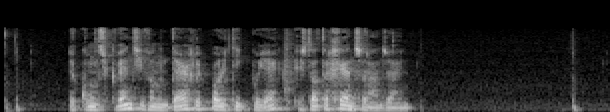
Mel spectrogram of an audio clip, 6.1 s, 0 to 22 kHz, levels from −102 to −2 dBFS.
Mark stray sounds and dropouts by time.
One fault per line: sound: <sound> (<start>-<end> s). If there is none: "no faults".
no faults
